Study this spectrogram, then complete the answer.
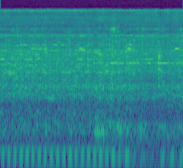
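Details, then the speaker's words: Yamaha Mio J / Soul GT scooter that is hard to start and stumbles with unstable idle rpm; steady idle pulses turn uneven and stumbling once the portable gas sprayed at the air filter intake is withdrawn, indicating a lean fuel mixture. "jadi begini mas ketika motor kalian bbet ya lalu kita hembusin gas seperti ini kok Dia normal berarti tandanya itu motor kurang BBM ya"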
